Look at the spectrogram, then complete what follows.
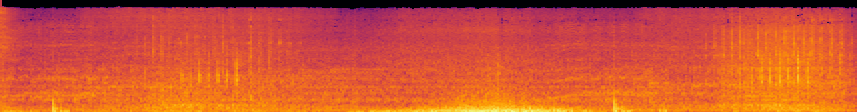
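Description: A blast furnace air blower compresses air in barrels, pushed down by leather belts, feeding pipes under the floor to a blast furnace and two cupola furnaces. It runs with a steady mechanical chugging and whir, swelling into a deeper, louder rumble midway before easing back, with two sharp knocks and no voices.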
